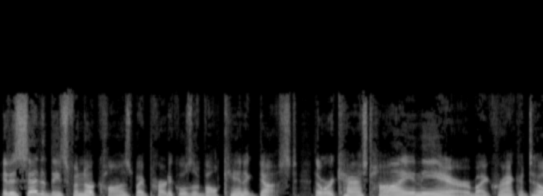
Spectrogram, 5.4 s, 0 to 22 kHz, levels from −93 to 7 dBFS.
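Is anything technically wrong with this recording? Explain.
Yes. At 0.89 to 0.91 s there is a skip ahead: roughly 0.4 s of already-queued audio was dropped, so playback jumps forward with no gap and the two sides butt together. From 1.11 to 3.27 s there is a jitter buffer speed-up: holding too much audio, the receiver repeatedly cut short pitch-period pieces, about 0.15 s in all. The sound runs about 7% fast at unchanged pitch and feels hurried. The audio passed through a call codec consistent with Opus, with highs ending around 12 kHz.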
